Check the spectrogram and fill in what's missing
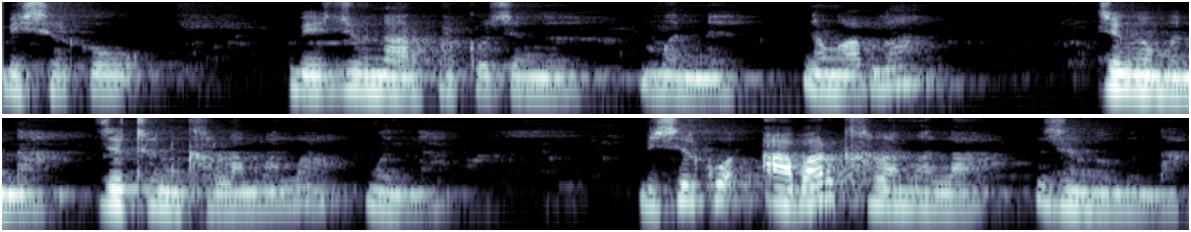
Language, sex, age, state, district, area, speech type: Bodo, female, 60+, Assam, Chirang, rural, spontaneous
